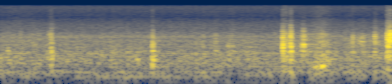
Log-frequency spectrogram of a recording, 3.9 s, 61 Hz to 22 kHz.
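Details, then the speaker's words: HP LaserJet M402 printer with quiet, sparse sharp ticks and quick double clicks over a soft hum; a small dislodged spring let the gears catch on each other, and refitting it ended the noise. Gear clicking. "ये तो सिर्फ उसे एक छोटे स्प्रिंग के निकलने की वजह से इसके ये आवाज़ दे रहा था और उसके गियर आपस में फंस रहे, टिक टिक टिक टिक जो है आवाज़ दे रहा था।"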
